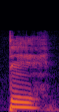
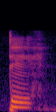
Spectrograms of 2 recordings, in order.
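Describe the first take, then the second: Both takes have the same delivery.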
